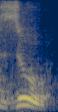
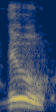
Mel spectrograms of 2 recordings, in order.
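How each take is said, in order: First: It begins with a z sound. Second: It begins with a th sound, as in this. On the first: The speaker calls it wrong. "no zu" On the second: The speaker calls it right. "It's dhu"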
